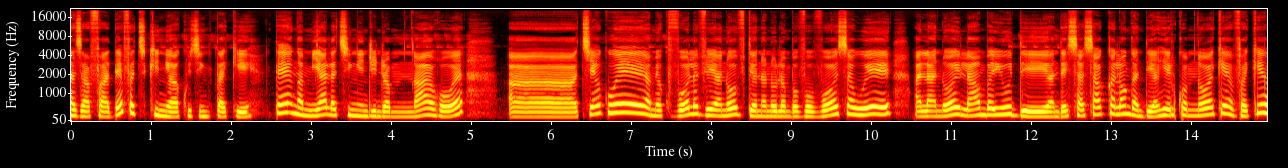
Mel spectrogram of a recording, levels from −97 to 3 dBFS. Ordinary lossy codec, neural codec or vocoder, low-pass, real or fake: none; none; none; real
